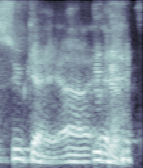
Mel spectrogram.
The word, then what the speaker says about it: Svu: Yeah, I pronounce it Suke. It shouldn't be pronounced that way, but it is.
